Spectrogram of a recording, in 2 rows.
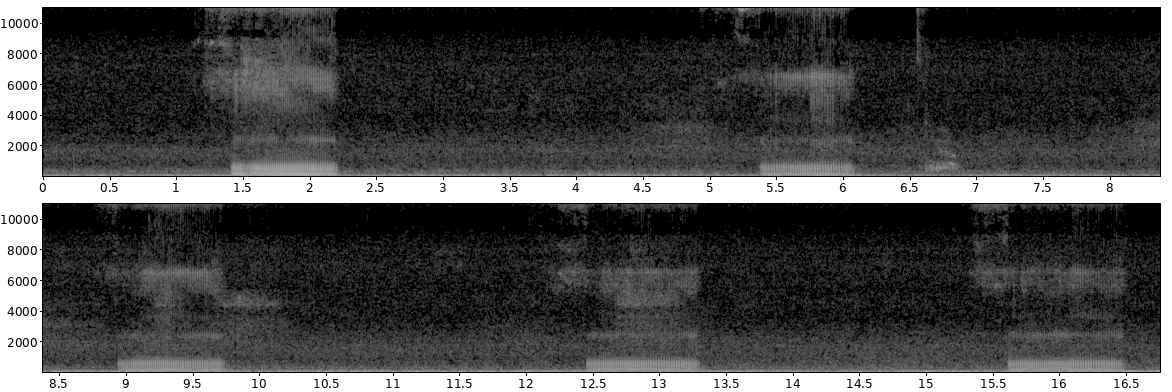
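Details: Little snores: rhythmic low fluttering snores about every 3.5 seconds, roughly 17 breaths a minute, over a steady room hum; snoring while asleep.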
